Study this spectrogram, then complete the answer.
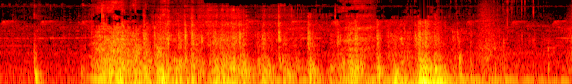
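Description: A heavy wooden crate scrapes and thuds as it is pushed.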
